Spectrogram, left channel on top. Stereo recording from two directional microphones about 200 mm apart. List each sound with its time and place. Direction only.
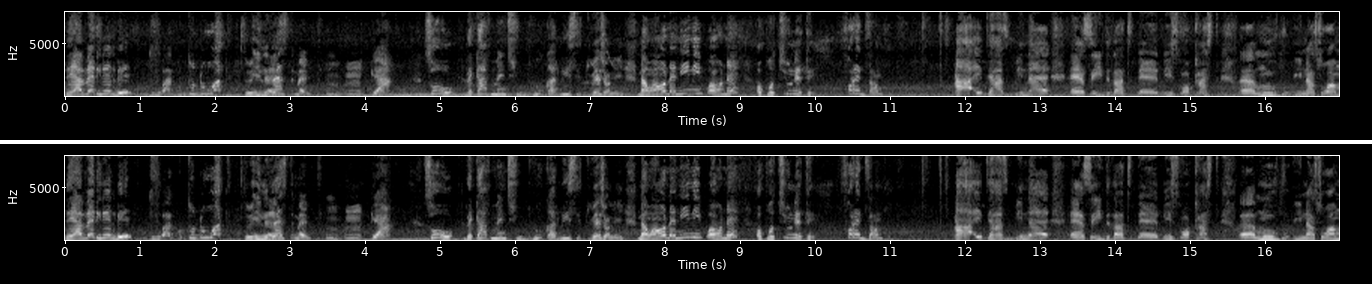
0.0 s speech: 25° right (ahead or behind)
2.4 s speech: 10° right (ahead or behind)
2.8 s a woman's voice: 25° right (ahead or behind)
11.8 s speech: 25° right (ahead or behind)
